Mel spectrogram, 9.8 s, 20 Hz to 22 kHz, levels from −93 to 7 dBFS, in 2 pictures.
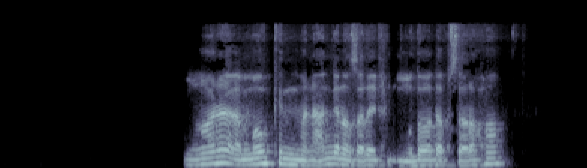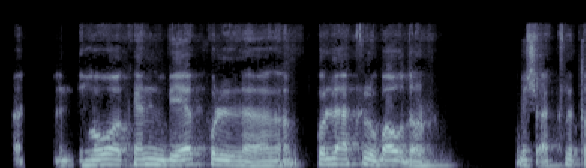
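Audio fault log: throughout, clock drift between sender and receiver: the sender's clock runs roughly 3% slower than the receiver's, so the jitter buffer keeps draining and the receiver has to keep padding it out. The speech never settles into a steady pace and carries faint, recurring hiccups.
0.24 to 9.52 s, repeated timing corrections: to keep up with the slow sender, the receiver repeatedly re-plays short pieces of the speech, stretching it to 97% speed and adding about a third of a second overall. Each insertion is small, heard as slight stutters at uneven intervals and an unsteady tempo.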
